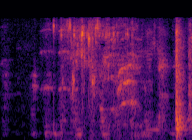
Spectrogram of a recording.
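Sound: water poured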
